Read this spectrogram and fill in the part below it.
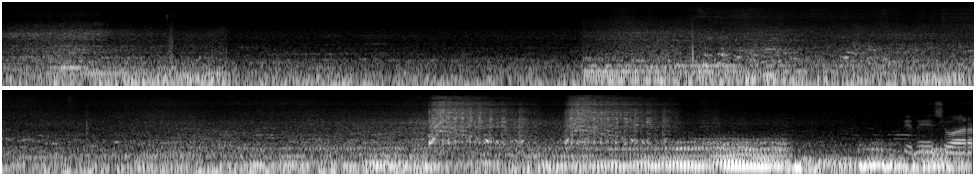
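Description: A jackhammer motor with a newly serviced needle bearing runs steadily and loudly throughout, with a heavy rumbling drone that swells in intensity near the end.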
